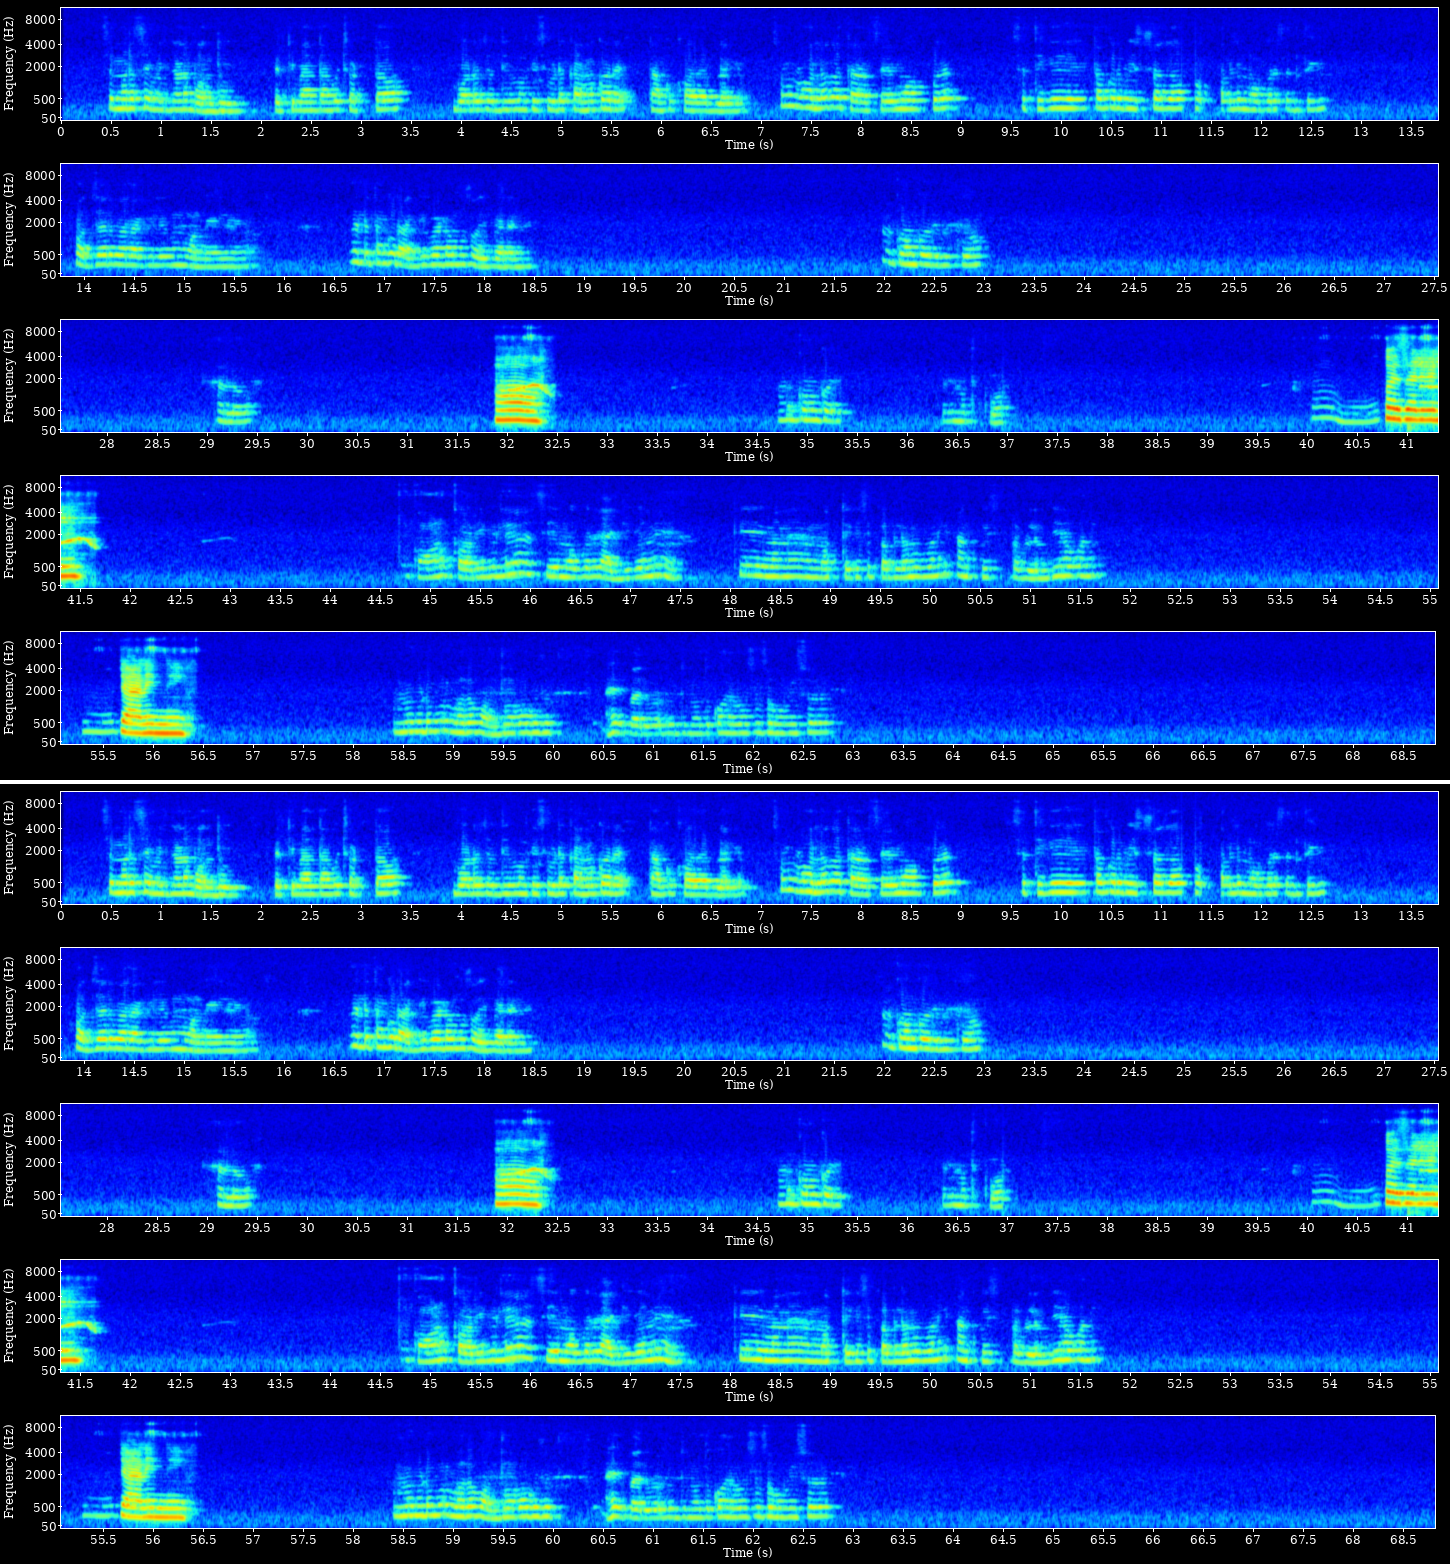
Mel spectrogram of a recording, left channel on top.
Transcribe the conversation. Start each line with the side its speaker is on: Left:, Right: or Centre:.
Right: ସେ ମୋର ସେମିତି ଜଣେ ବନ୍ଧୁ ସେଥିପାଇଁ ତାଙ୍କୁ ଛୋଟ ବଡ ଯଦି ମୁଁ କିଛି ଗୋଟେ କାମ କରେ ତାଙ୍କୁ ଖରାପ ଲାଗେ ସବୁ ଭଲ କଥା ସେ ମୋ ଉପରେ ସେତିକି ତାଙ୍କର ବିଶ୍ୱାସ ବୋଲି ମୋ ଉପରେ ସେମତିକି ହଜାର ବାର ରାଗିଲେ ମୁଁ ମନେଇନହିଁ ଆଉ ହେଲେ ତାଙ୍କୁ ରାଗିବାଟା ମୁଁ ଶୋଇପାରେନି ମୁଁ କଣ କରିବି କୁହ? ହାଲୋ
Left: ହଁ।
Right: ମୁଁ କଣ କରିବି ମତେ କୁହ?
Left: ହଁ ମୁଁ କହିପାରିବିନି
Right: କଣ କରିବିଲ ସିଏ ମୋ ଉପରେ ଲାଗିବେନି କି ମାନେ ମତେ କିଛି ପ୍ରୋବ୍ଲେମ ହବନି କି ତାଙ୍କୁ କିଛି ପ୍ରୋବ୍ଲେମ ବି ହବନି।
Left: ମୁଁ ଜାଣିନି
Right: ମୁଁ ଗୋଟେ ମୋର ଘରେ ବନ୍ଧୁ ହବାକୁ ଯି ହେଇପାରିବ ଯଦି ମତେ କହିବ ସେ ସବୁ ବିଷୟରେ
